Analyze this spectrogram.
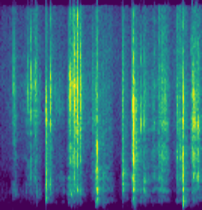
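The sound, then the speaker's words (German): Scissors cut out folded paper raffle tickets in a quick, irregular run of many crisp snips with rustling paper between them. No one speaks. “Okay, ich habe Lose gefalten. Jetzt schneide ich sie aus.”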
